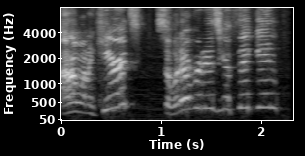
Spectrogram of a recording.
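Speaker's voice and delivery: rally the family like nothing's wrong, quick and high; urgent rallying quote. Retold or imitated. Dying aunt reassuring family, retold.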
